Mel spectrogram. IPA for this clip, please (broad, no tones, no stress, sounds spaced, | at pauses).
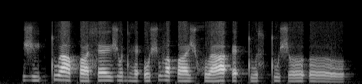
ʒ i ʔ tʷ aː qʷ ɛ s ɛː ɪ̯ ʒ o dʱ ɛ ʔ o ʃ v ɤ qʷ ɛː ʒ χʷ aː ʔ ɛ ʔ tʷ ɤ s tʷ i ʃ ɤː ʔ ɤː ʊ̯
